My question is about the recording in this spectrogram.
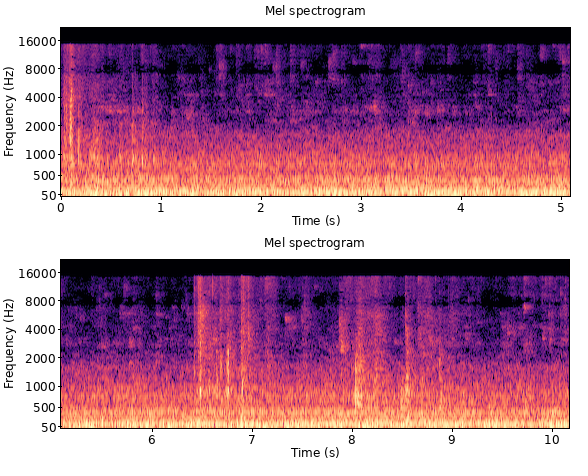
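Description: Quiet room tone with a steady low hum, and faint handling of a hardcover picture book as it is held up open and shown, with a few soft taps about six and a half and eight seconds in.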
